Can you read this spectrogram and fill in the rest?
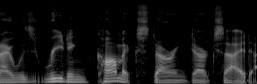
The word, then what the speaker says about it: Darkseid: And they, of course, said it's pronounced Darkseid. Like the dark side of the force, for example.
